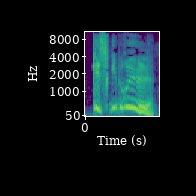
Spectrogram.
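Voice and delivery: high, alarmed cry after a cough; choking alarm. A narrator's reading. Boy choking in smoke, high alarmed cry. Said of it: "Il se mit à étouffer, à tousser".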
